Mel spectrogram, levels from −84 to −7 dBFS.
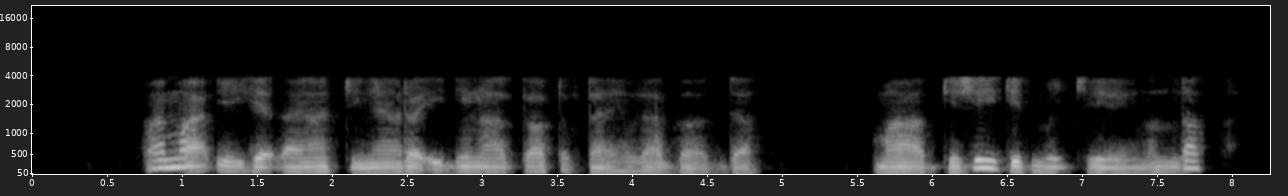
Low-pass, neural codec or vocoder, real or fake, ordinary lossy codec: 7.2 kHz; codec, 16 kHz, 0.5 kbps, FunCodec, trained on LibriTTS, 25 frames a second; fake; AAC, 16 kbps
